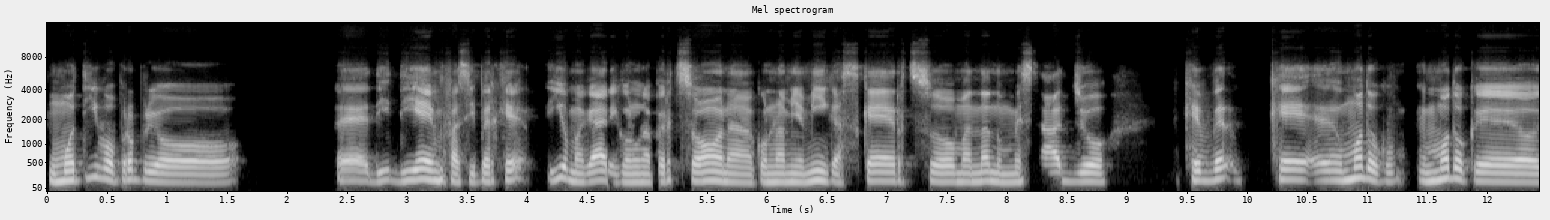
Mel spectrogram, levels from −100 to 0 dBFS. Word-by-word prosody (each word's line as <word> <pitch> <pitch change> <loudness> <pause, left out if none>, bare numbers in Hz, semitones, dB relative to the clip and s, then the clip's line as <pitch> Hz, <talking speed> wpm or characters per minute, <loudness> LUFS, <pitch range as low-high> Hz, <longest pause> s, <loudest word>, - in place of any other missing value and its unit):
un 150 -2 -1
motivo 175 +1 0
proprio, 140 -6 -1 0.7
ehm, 80 0 0
di 160 +3 -7
di 165 +4 0
enfasi, 165 -6 +2
perché 155 +4 -2
io 190 +5 -2
magari 155 +1 +2
con 140 0 -3
una 140 0 -2
persona, 155 -3 +1
con 145 +2 -4
una 145 0 0
mia 140 0 0
amica, 155 -1 0
scherzo 155 -1 +1
mandando 145 +1 -1
un 135 - -5
messaggio 150 0 -1 0.6
che 165 - 0
è 165 - -1
ver 175 -1 -1 0.2
che 180 -1 +2
è 165 +1 -2
un 165 - -2
modo 195 -5 +3
com 150 +2 -11
un 155 -1 -3
modo 190 +1 +2
che 150 -3 +5
155 Hz, 155 wpm, -23 LUFS, 145-165 Hz, 0.7 s, che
